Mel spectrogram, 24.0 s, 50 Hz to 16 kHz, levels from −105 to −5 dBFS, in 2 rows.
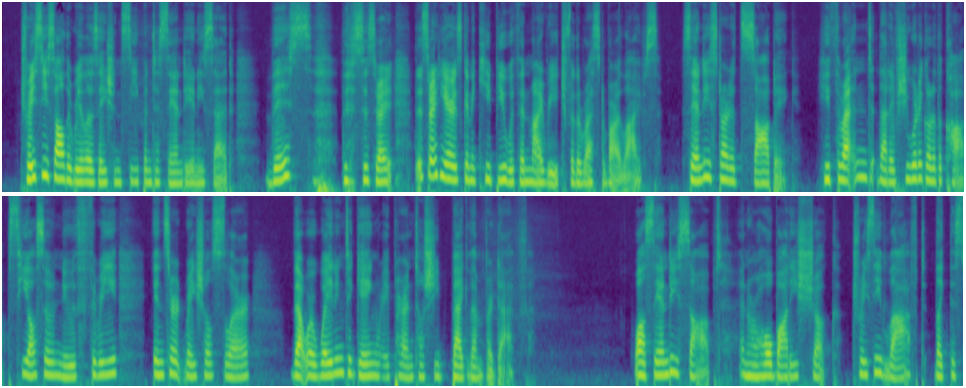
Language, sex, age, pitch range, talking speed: English, female, 20-39, 195-245 Hz, 190 wpm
